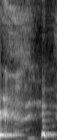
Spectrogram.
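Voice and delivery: very high shrieking laugh; squealing laugh. Real, not acted. At the couple's mess, a high laugh.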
